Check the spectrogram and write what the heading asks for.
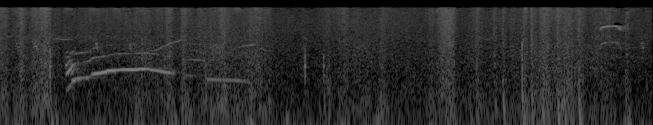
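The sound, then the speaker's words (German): A fox howls once from a video game, a short rising-then-falling wail with a thin whiny tone, heard over a steady bed of noisy game ambience with no talking. “Scheiß Fuchs.”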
